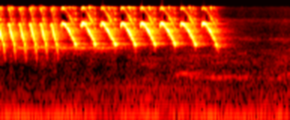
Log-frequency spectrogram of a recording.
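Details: Spanish Timbrado canary song used for training canaries: rapid high trill of repeated notes, about twelve per second, stopping abruptly after a second and a half, then quiet.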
